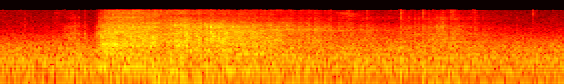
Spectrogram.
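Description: A model train rattles softly along the track.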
